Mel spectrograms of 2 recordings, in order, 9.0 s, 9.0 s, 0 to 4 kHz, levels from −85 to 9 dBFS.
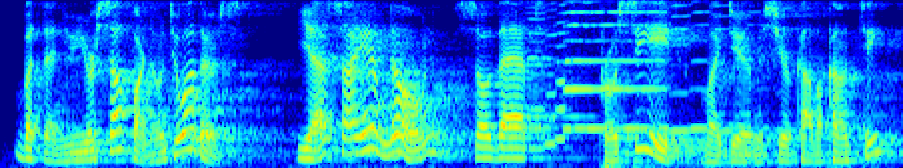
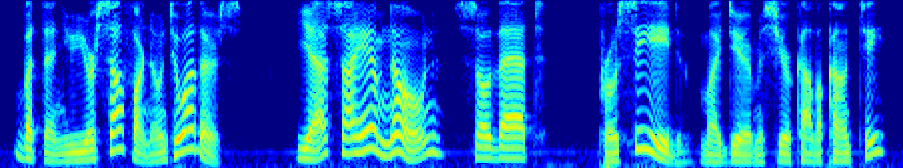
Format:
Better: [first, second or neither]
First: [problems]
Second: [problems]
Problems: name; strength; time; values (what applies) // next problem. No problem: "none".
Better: second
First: background sound (Harmonica); 9 dB below the speech // room echo; dies away in 3 s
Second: none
